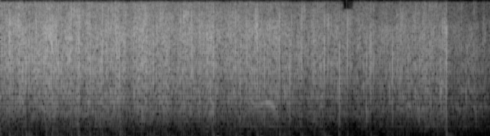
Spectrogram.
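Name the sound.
round of applause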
